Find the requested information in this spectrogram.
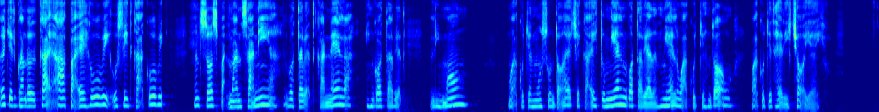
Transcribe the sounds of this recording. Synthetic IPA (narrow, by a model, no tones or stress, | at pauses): ɨtʲɨt̪kʷand̪okaj̰apa̰ʔeɦuβiusit̪ka̰kubi | ɨnsospaʔnmansa̰niaŋɡot̪abja̰t̪kanela | iŋɡot̪abja̰t̪ | limoŋ | wa̰ʔkutʲɨnmusund̪o̰ŋet͡ʃekaʔiht̪umjelŋɡot̪abjad̪ɨnmjelwa̰ʔkutʲɨnd̪oŋ | waʔkutʲɨd̪ɦeɾḭt͡ʃojəj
